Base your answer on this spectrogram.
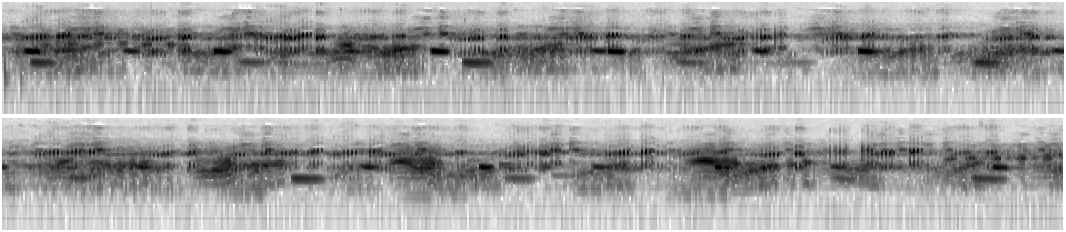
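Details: Many frogs calling at once: steady pulsing croaks overlaid with short whistled notes that recur roughly every second, forming an unbroken night chorus.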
